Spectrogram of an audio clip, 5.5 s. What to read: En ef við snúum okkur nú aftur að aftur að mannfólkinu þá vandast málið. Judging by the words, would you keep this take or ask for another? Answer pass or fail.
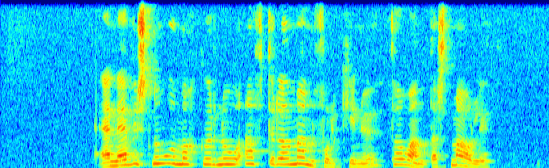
fail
